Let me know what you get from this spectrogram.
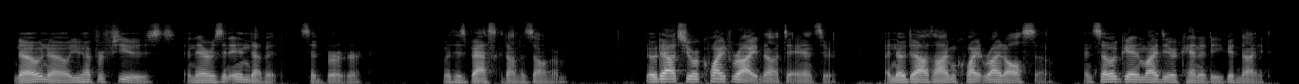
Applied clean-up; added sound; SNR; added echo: none; none; none; none.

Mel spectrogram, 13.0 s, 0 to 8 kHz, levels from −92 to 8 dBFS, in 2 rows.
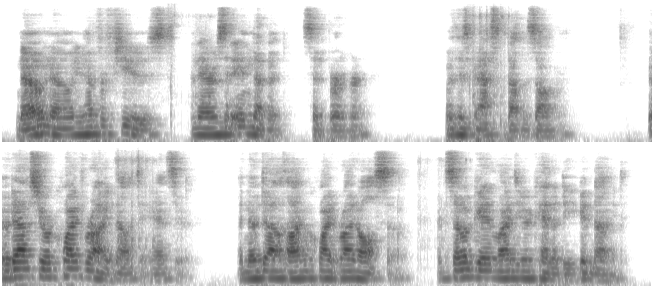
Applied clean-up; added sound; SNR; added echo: neural mask model DeepFilterNet 3.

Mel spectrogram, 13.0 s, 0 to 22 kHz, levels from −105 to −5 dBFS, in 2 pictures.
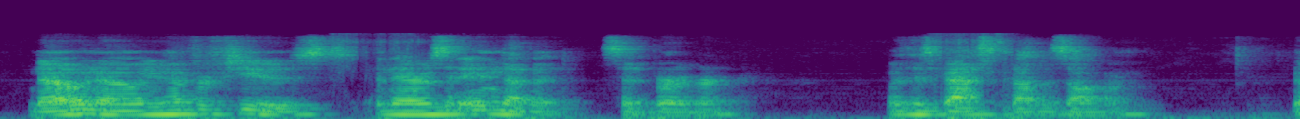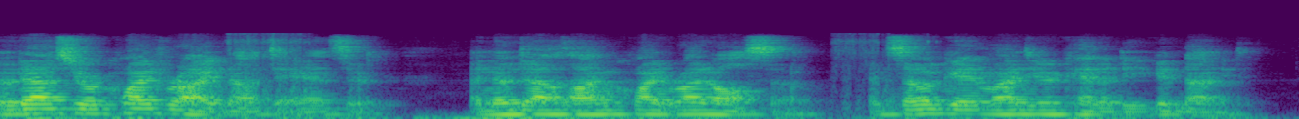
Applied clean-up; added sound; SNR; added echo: neural separator model SepFormer DNS4.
